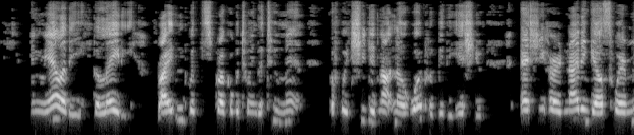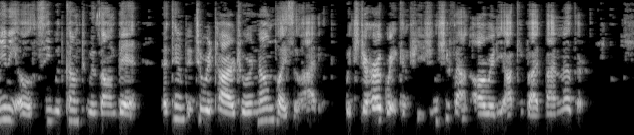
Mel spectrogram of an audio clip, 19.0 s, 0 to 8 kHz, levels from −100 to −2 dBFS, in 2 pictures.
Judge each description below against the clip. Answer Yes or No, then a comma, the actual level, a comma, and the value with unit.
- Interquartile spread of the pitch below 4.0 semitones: No, average, 4.9 semitones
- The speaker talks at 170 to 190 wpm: Yes, average, 180 wpm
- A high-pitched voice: Yes, high, 210 Hz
